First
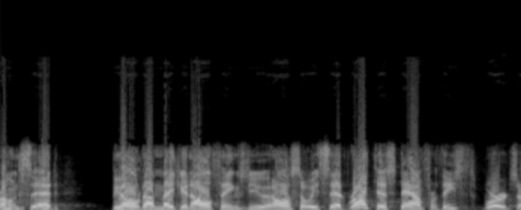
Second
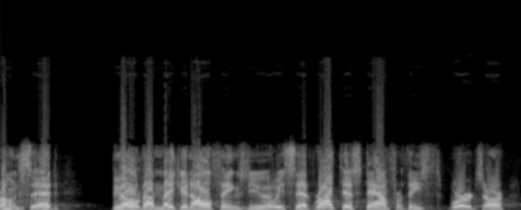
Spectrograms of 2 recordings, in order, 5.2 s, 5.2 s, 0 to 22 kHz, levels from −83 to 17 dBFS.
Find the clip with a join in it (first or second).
second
